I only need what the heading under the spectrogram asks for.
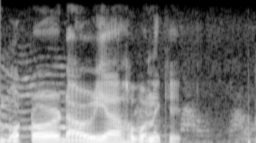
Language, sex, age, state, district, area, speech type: Assamese, male, 30-45, Assam, Dhemaji, rural, read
